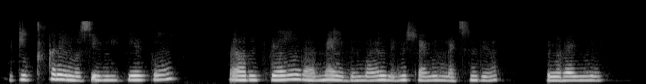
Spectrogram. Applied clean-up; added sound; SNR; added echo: neural mask model DeepFilterNet 3.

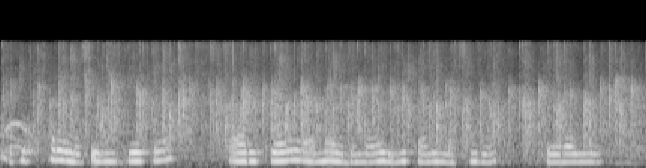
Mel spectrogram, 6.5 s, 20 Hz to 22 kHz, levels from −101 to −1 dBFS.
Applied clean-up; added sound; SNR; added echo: none; Applause; 6 dB; reverberation time 0.4 s.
